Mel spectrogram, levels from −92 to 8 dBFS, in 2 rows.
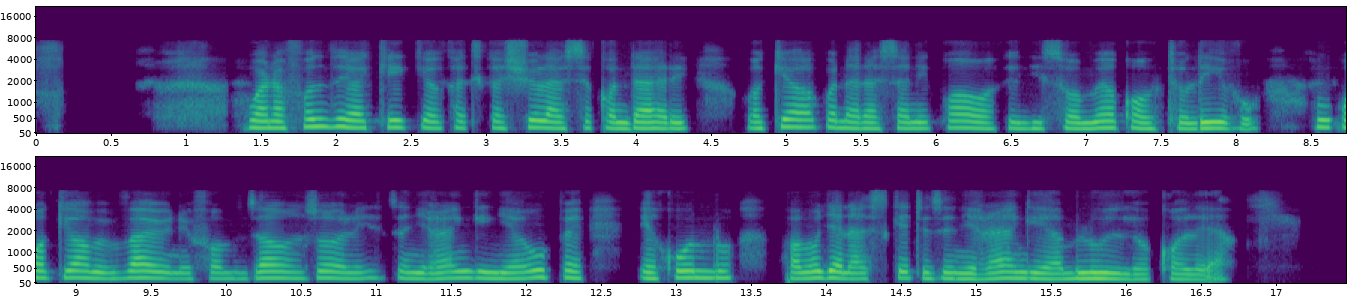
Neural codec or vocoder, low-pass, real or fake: codec, 16 kHz, 0.8 kbps, ZipCodec; 7.2 kHz; fake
